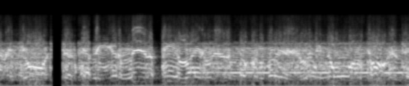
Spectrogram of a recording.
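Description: Garbled, overlapping voices of distant stations coming through a CB radio's speaker over static hiss, too distorted to make out. A steady tone from another carrier sits under the voices from about two seconds in, and the audio drops out completely for a moment about half a second in.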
